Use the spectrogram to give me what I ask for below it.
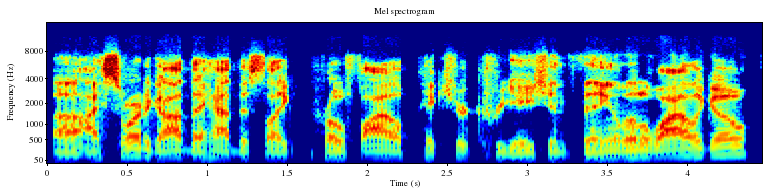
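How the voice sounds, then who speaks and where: A man's voice: mid-range voice, brisk, a bit bright, dry recording, muffled recording. A man hosting a casual podcast chat, rambling along with many fillers and restarts. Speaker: podcast host.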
